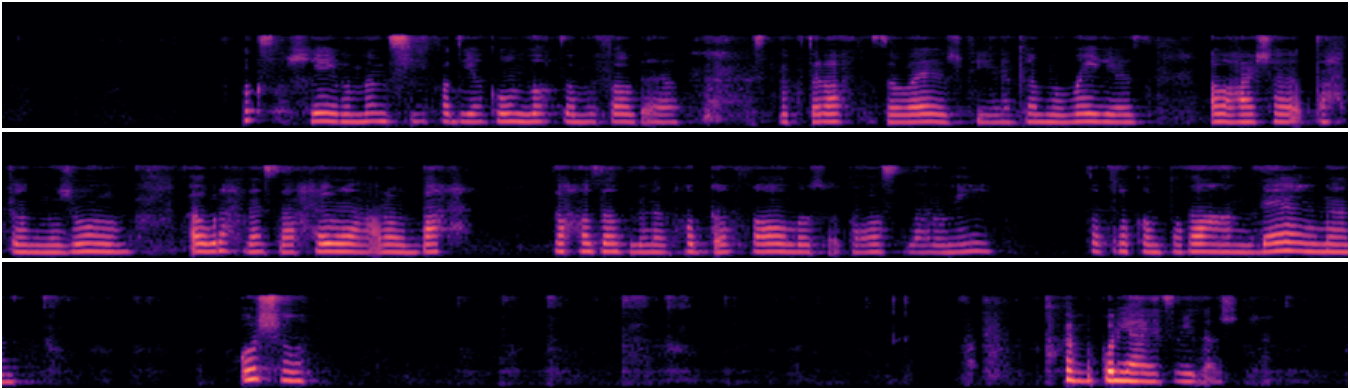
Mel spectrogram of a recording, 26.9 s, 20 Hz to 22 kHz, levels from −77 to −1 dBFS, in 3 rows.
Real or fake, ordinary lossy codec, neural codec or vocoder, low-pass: fake; none; codec, 16 kHz, 1.1 kbps, Voila-Tokenizer; 7.2 kHz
